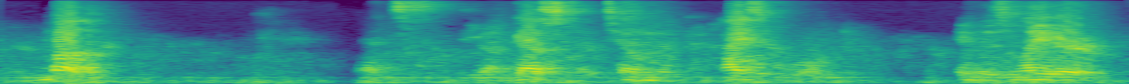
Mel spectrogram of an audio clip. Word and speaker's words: Tilghman: The spelling of this name, because it's pronounced Tilghman, there was a lot of different ways it could be spelled after you got here.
